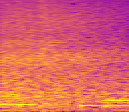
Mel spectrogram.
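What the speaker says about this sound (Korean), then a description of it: "파도" Steady rushing wash of ocean waves on the shore in Animal Crossing: New Horizons, a continuous broadband surf noise with a faint tonal hum underneath, no speech.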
